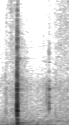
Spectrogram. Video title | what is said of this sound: Pierres à fleur de landes | l'idée c'est de vraiment écouter l'ensemble de la zone pour voir s'il n'y a pas une pierre qui affleure au niveau de l'humus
